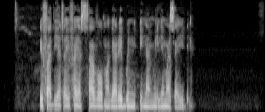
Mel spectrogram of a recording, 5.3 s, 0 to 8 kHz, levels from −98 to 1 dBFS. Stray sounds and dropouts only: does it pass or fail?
pass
